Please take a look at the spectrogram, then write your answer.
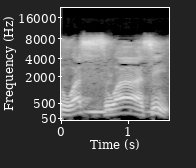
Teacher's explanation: Sin tajam, tipis, mengalir suaranya, rokhawah.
